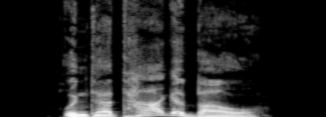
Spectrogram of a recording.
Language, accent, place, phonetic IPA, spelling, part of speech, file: German, Germany, Berlin, [ʊntɐˈtaːɡəˌbaʊ̯], Untertagebau, noun, De-Untertagebau.ogg
- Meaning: underground mining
